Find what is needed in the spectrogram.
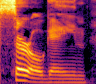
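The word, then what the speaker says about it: Ciryl Gane: Man, as a huge fan of, why did I say Circle Gain? I meant Searle Gain.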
